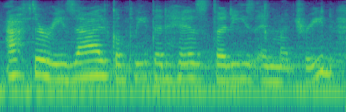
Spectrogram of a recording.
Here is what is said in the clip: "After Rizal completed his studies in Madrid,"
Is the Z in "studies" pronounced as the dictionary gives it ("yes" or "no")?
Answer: yes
